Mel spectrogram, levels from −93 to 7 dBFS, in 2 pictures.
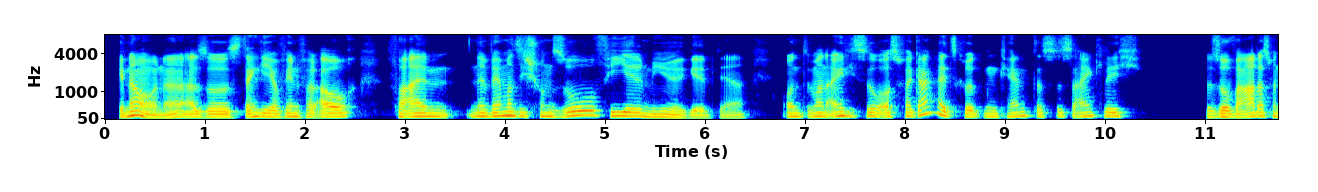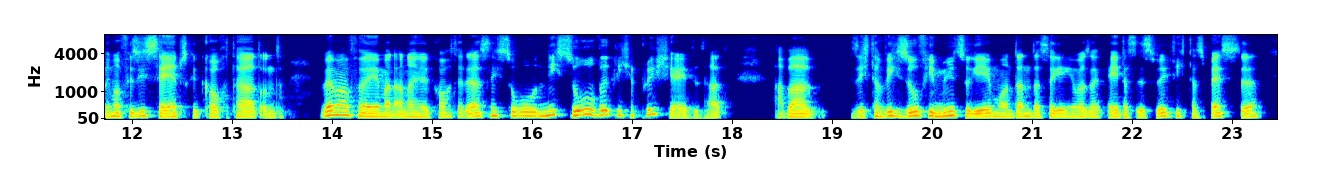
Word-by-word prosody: Genau, 115 - +5
ne, 90 +5 0
also, 100 0 +1
das 95 0 -2
denke 115 +4 +1
ich 110 - +3
auf 105 +1 -2
jeden 120 -1 +1
Fall 105 -4 -3
auch. 115 +3 +2 0.3
Vor 115 - -2
allem, 120 -1 +2
ne, 125 -1 0
wenn 130 +2 +4
man 140 0 +7
sich 125 -2 -3
schon 125 -1 -1
so 145 +9 +4
viel 135 -4 +2
Mühe 100 -6 0
gibt, 75 -2 -5
ja 85 +3 -9 0.4
und 115 +1 -2
man 125 +2 0
eigentlich 135 -1 0
so 130 -2 0
aus 120 0 -1
Vergangenheitsgründen 125 - -1
kennt, 125 +5 -4
dass 120 0 -7
es 125 -1 -8
eigentlich 125 +1 -3 0.6
so 105 0 +2
war, 105 +5 +2
dass 130 0 -1
man 120 - -2
immer 120 +2 0
für 120 - -3
sich 135 +3 -1
selbst 115 -1 +1
gekocht 110 0 -5
hat. 110 0 0
Und 105 +1 -5 0.3
wenn 150 +5 +5
man 170 -2 +4
für 130 -6 +1
jemand 115 -1 +2
anderen 105 +1 -1
gekocht 115 +3 -4
hat, 115 - -6
er 105 - +3
das 125 +3 -3
nicht 140 -1 -1
so 135 -1 +2
nicht 165 +7 +1
so 170 +3 +5
wirklich 165 -2 0
appreciated 90 - -4
hat, 85 - -6 0.4
aber 105 0 0 0.3
sich 110 +2 -5
da 120 - -1
wirklich 135 -2 +2
so 130 +5 +4
viel 140 -3 +1
Mühe 135 +6 +4
zu 130 -7 -1
geben 115 +3 +2
und 110 -2 -3
dann, 115 +1 0
dass 115 0 -4
der 115 - 0
gegenüber 110 0 -1
sagt: 110 +1 -5
„Ey, 115 +1 +1
das 110 -1 -6
ist 110 0 -6
wirklich 125 +1 -1
das 105 -3 -8
Beste.“ 120 0 -2
115 Hz, 205 wpm, -23 LUFS, 110-130 Hz, 0.6 s, man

